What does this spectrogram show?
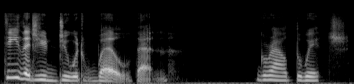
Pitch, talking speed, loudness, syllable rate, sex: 200 Hz, 170 wpm, -22 LUFS, 4.5 syllables/s, female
